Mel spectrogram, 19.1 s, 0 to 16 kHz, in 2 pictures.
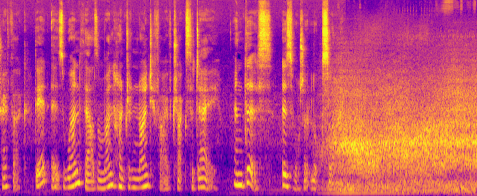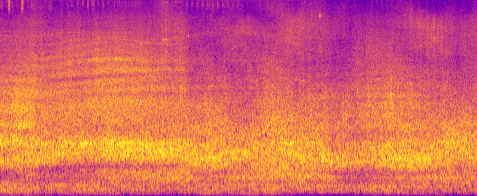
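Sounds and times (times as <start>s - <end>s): highway traffic: 5.2s - 19.0s
heavy trucks passing: 6.2s - 19.0s.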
